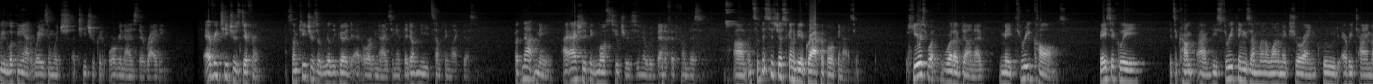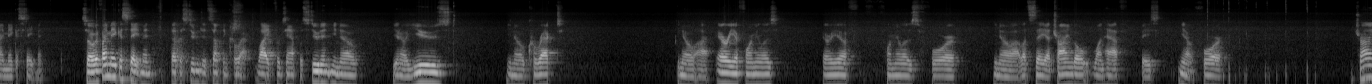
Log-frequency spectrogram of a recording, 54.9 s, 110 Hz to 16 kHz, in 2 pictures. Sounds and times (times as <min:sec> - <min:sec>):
Speech: 0:00.0 - 0:03.4, 0:04.1 - 0:09.6, 0:10.3 - 0:17.2, 0:18.1 - 0:21.4, 0:22.0 - 0:28.4, 0:29.1 - 0:34.7, 0:35.3 - 0:36.6, 0:37.6 - 0:38.8, 0:41.0 - 0:43.1, 0:43.9 - 0:46.7, 0:47.3 - 0:52.1, 0:54.5 - 0:54.9.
